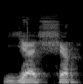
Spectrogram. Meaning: 1. a saurian 2. an ancient reptile, a dinosaur 3. pangolin 4. a variety of khorovod (traditional Slavic circle dance) in which a circle of young women dance around a young man
- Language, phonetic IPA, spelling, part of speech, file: Russian, [ˈjæɕːɪr], ящер, noun, Ru-ящер.ogg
